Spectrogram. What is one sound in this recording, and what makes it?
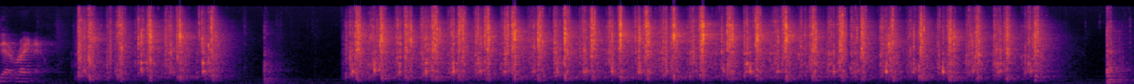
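Sand and water rattle as a plastic bottle is shaken hard.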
